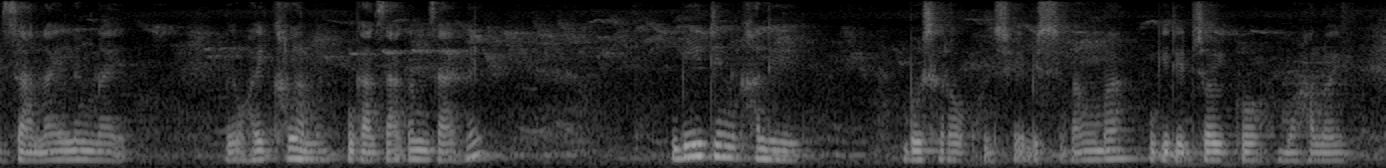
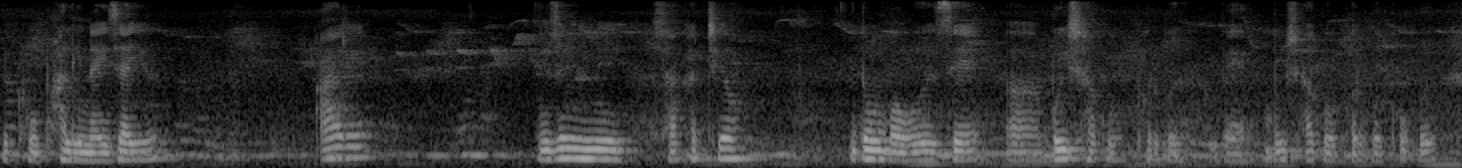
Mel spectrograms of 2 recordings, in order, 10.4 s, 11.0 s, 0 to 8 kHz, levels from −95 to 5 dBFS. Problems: low volume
